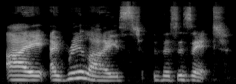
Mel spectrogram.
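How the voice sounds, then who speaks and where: A woman with a South African accent speaks with earnest openness and breaks into light laughter now and then. Her voice sits in a middling register. She talks like a guest on a relaxed interview. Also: medium pitch, slow. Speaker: author guest. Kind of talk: casual interview chat.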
